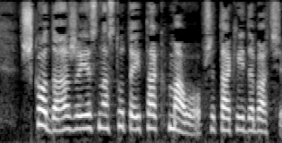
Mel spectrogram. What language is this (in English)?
Polish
